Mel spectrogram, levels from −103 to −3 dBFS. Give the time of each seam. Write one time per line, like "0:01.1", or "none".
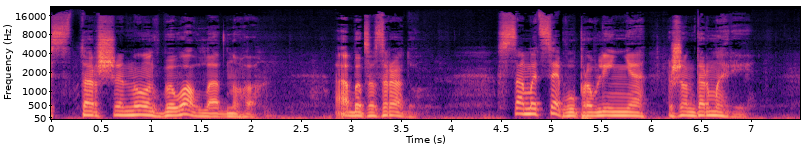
0:01.0
0:03.1
0:05.1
